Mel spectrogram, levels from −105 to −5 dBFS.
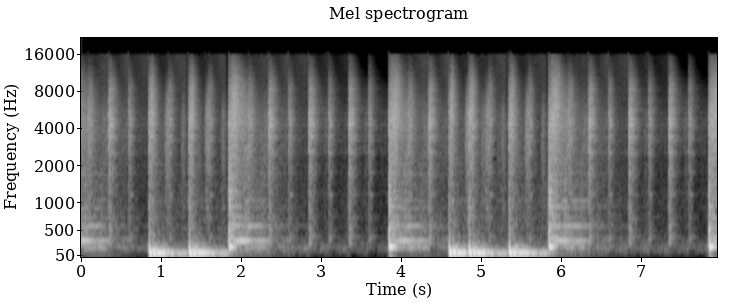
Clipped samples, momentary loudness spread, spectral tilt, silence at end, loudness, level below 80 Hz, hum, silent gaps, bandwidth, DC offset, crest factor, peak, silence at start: under 0.1%; 11 LU; -4.5 dB/octave; 0 s; -24 LUFS; -34 dBFS; none; none; 16 kHz; under 0.1%; 18 dB; -6 dBFS; 0 s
